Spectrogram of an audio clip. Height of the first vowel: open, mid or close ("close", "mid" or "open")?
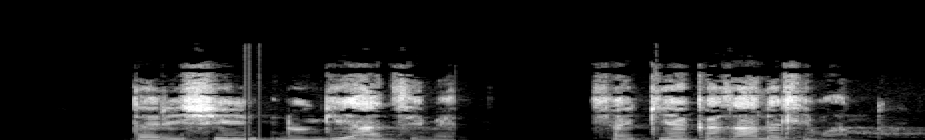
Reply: open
